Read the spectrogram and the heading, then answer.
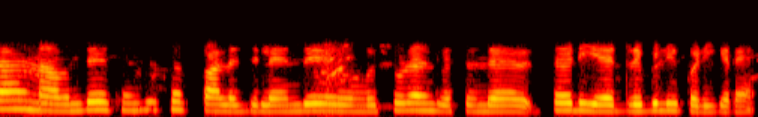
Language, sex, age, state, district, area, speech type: Tamil, female, 60+, Tamil Nadu, Cuddalore, rural, conversation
